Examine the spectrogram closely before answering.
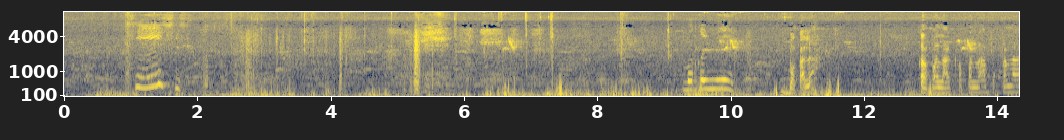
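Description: A toddler babbles and calls out close by.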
